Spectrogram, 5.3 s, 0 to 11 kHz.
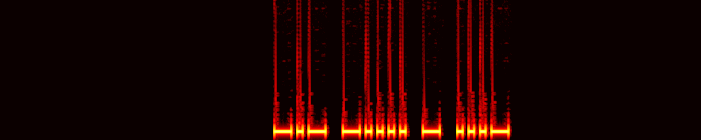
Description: Morse code, heard as a keyed tone, about 28 wpm, 700 Hz. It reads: K6TV
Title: USA Call Signs - 4 Characters - Repeated 3x - 28wpm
